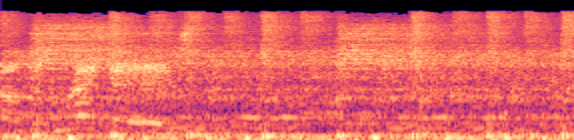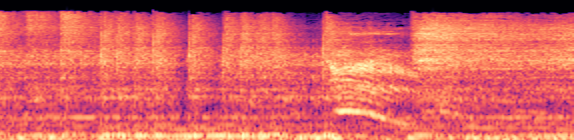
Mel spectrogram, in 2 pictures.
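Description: Live rock band playing loud, with distorted electric guitars, bass guitar and drums. Near the end a note slides steeply down in pitch.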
